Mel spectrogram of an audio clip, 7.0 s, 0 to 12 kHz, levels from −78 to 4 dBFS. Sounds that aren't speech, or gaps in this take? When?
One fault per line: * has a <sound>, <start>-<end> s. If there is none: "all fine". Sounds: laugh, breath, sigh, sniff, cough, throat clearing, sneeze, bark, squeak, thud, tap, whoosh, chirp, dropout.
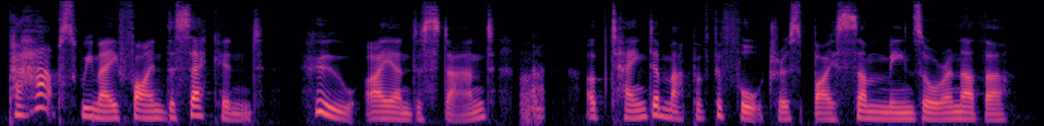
* has a laugh, 3.5-3.6 s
